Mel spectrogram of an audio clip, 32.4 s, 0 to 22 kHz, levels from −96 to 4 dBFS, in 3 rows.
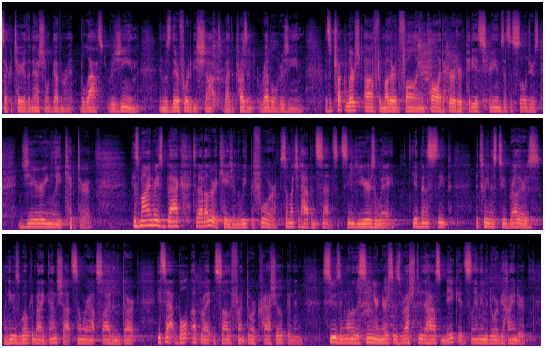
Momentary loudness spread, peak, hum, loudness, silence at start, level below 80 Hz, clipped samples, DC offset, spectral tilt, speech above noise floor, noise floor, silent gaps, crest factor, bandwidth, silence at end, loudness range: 12 LU; -8 dBFS; none; -29 LUFS; 0 s; -68 dBFS; under 0.1%; under 0.1%; -4.5 dB/octave; 23 dB; -51 dBFS; none; 22 dB; 16.5 kHz; 0.15 s; 4 LU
